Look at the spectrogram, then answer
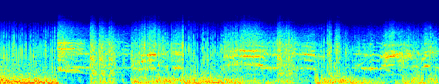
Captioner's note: screaming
